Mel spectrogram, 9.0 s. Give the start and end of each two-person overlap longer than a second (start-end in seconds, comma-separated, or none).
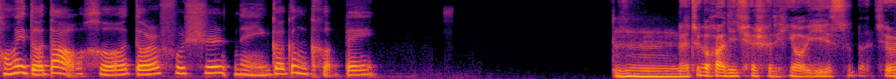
none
